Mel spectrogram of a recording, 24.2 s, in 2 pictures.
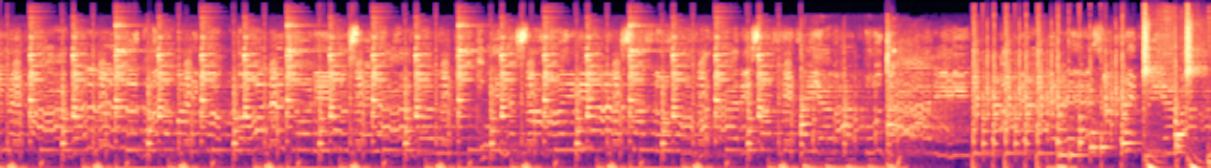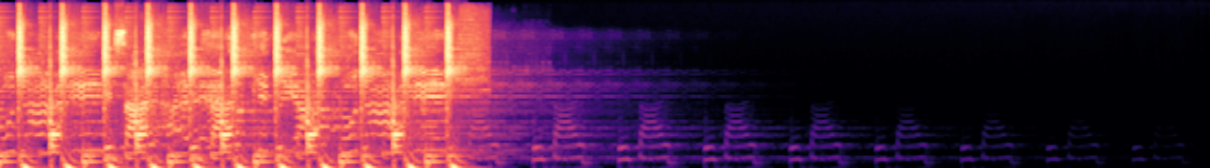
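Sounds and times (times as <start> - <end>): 
Navratri DJ song: 0.0 - 17.0.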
